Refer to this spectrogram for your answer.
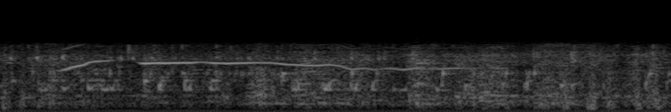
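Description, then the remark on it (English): A toilet flushing: a steady rush of swirling water with a thin, wavering whistle running through it, holding fairly loud for a few seconds with no one talking. “Cut the mic, because I hear toilet flushing.”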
